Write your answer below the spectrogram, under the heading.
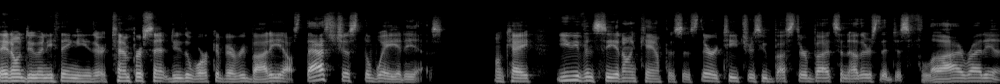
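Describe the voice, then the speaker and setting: Speaking with a Texan accent, a woman has a very deep, low pitch. Her pace is fairly quick, with ordinary pitch variation. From Texas. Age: 60s. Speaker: retired teacher and union activist. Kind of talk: livestream discussion. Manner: blunt.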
